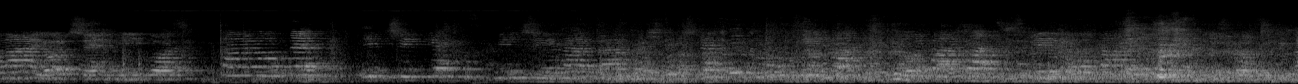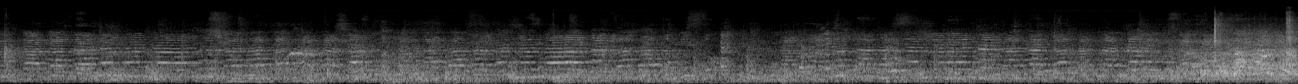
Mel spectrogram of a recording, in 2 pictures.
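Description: Young children sing together in a large echoing hall.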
